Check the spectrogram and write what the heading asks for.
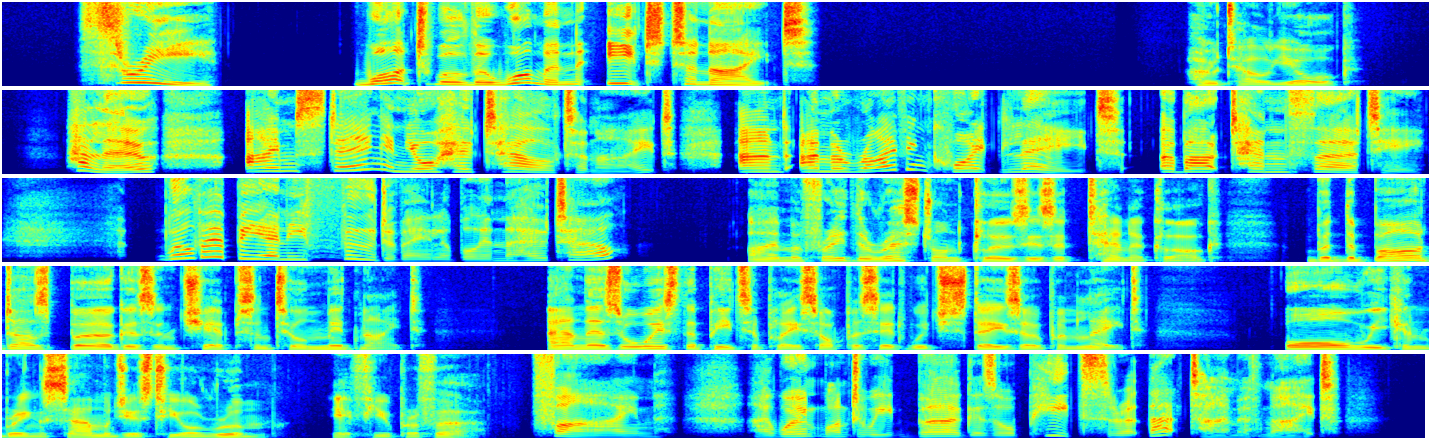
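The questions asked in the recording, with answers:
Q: Three. What will the woman eat tonight?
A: sandwiches in her room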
